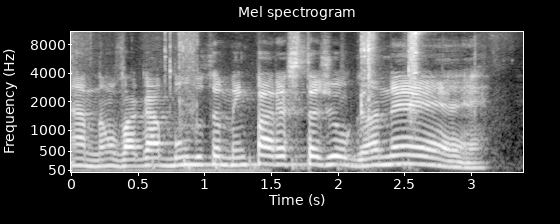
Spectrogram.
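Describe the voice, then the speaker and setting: Over noticeable background noise, a man with a high pitch and ordinary pitch variation speaks at a fairly slow pace. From Brazil. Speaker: gaming youtuber. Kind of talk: gameplay reaction commentary. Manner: animated. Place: home room.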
